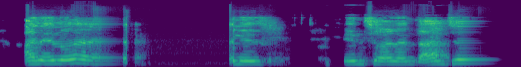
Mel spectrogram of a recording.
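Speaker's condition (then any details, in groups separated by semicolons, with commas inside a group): Cerebral palsy; wheelchair user since childhood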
